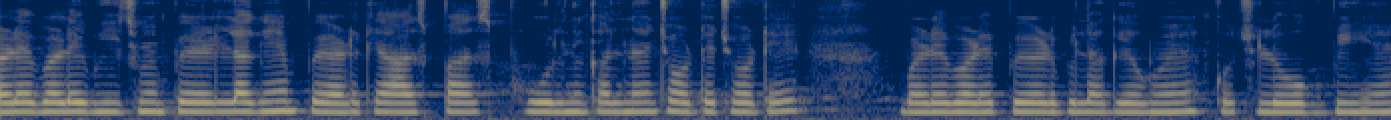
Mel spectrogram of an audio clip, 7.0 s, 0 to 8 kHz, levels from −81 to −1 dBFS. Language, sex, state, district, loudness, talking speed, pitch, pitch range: Hindi, female, Bihar, Gopalganj, -32 LUFS, 230 wpm, 225 Hz, 225-230 Hz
